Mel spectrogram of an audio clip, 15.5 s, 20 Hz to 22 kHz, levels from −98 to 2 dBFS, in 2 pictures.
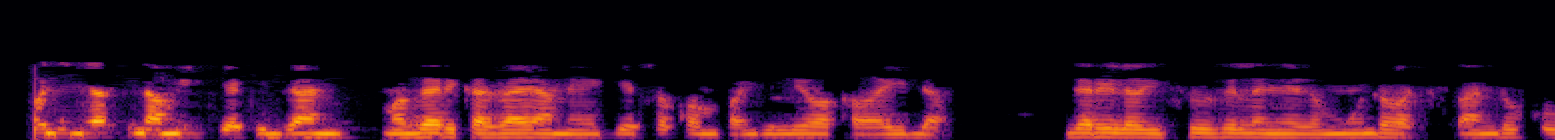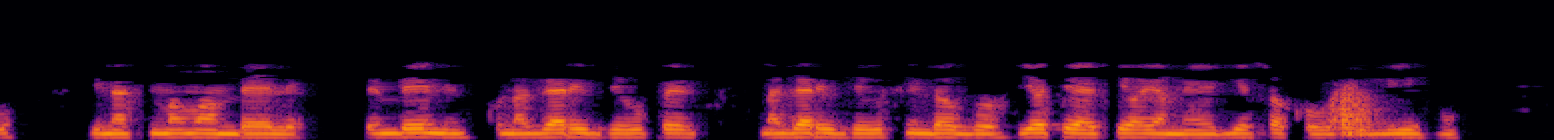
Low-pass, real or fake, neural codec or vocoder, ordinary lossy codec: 3.6 kHz; real; none; MP3, 16 kbps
